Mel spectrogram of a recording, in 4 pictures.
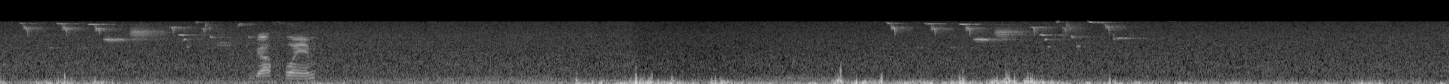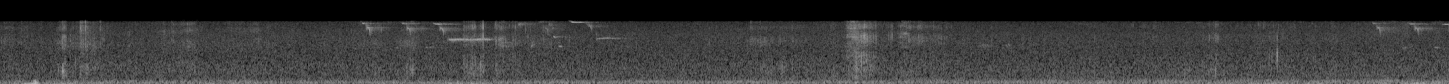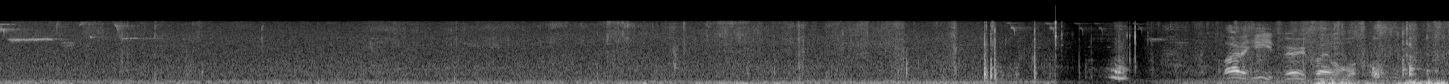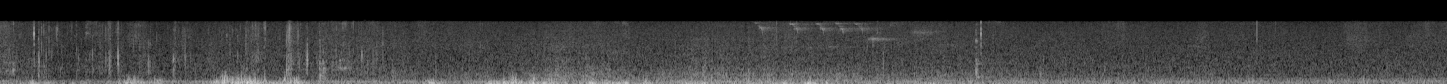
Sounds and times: Outside, rural or natural: 0.0s - 57.9s
Speech: 2.5s - 3.2s, 41.2s - 43.0s.

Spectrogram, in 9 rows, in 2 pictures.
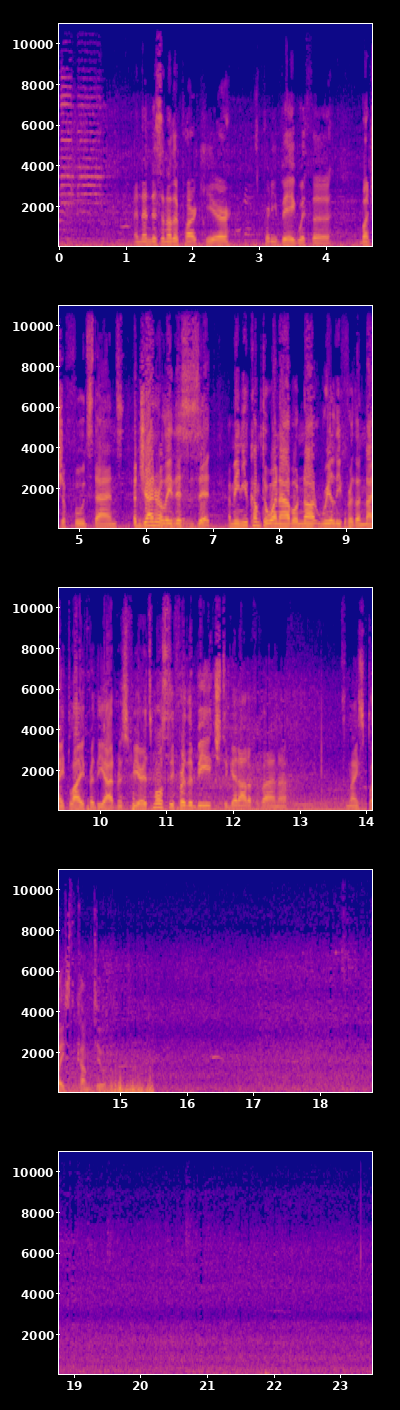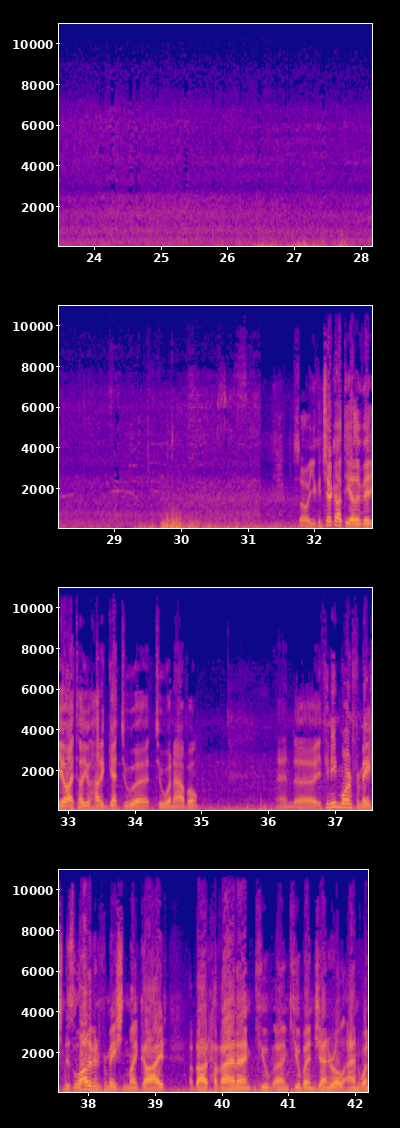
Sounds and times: Waves, surf: 0.0s - 42.2s
Wind noise (microphone): 14.7s - 15.6s, 26.4s - 28.0s, 29.3s - 32.0s, 35.4s - 42.2s.

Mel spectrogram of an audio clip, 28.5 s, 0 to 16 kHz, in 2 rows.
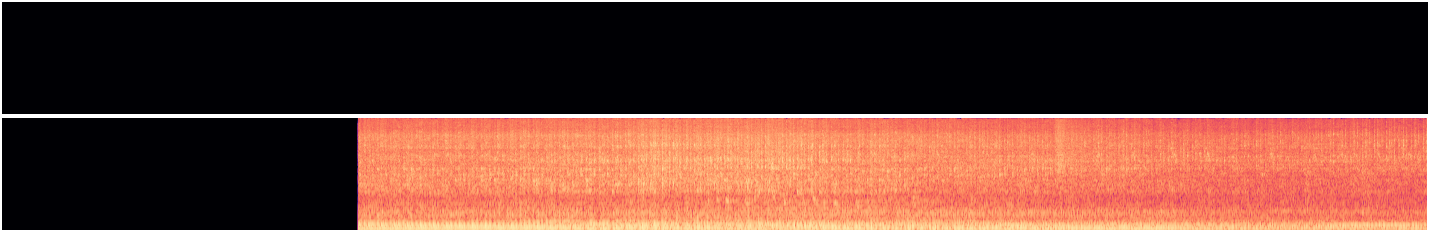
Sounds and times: Truck: 17.8s - 28.5s.

